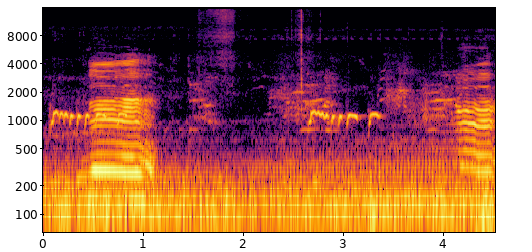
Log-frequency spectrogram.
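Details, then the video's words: Cattle herded through rice fields after the harvest on a traditional village farm: a short, rich, slightly falling moo near the start and another beginning at the end, with quick honking calls of other fowl in between over steady outdoor noise. "sound of cows"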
